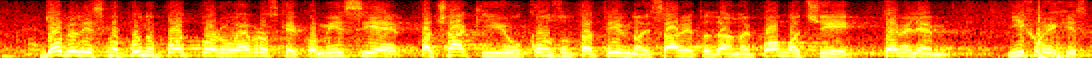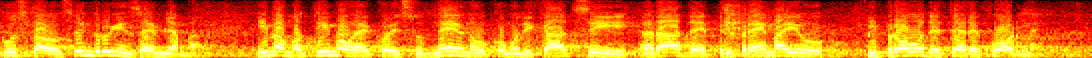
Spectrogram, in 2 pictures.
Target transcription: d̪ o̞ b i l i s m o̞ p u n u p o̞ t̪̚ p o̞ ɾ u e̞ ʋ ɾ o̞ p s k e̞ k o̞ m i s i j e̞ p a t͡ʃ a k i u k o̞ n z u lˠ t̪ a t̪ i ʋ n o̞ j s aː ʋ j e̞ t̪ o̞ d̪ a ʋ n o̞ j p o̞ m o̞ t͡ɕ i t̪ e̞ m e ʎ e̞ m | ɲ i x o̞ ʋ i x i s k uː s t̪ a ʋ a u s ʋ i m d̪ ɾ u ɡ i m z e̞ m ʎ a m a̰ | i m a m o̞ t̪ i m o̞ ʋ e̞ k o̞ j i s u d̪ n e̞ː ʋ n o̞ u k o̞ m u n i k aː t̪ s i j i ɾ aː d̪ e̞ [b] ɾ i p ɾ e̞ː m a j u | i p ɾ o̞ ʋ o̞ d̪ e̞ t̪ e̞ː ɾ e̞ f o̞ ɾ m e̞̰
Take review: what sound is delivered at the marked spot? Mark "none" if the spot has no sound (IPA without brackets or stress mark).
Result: p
